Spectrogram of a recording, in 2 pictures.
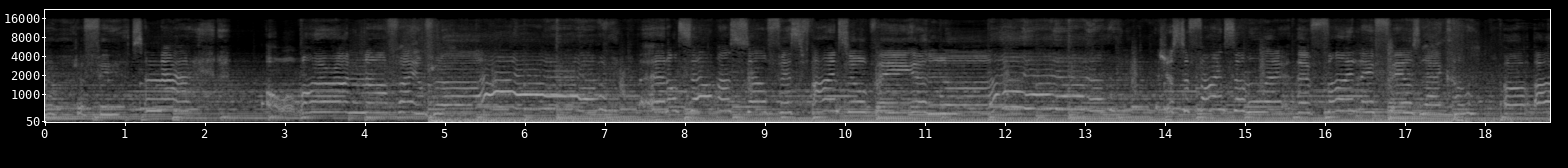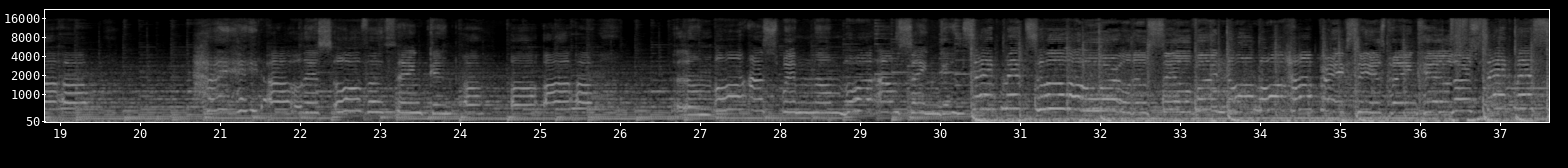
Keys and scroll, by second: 28.1 ctrl+Return.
